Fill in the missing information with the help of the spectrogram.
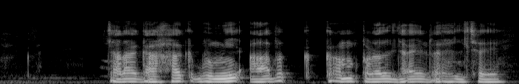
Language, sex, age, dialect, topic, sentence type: Maithili, male, 31-35, Bajjika, agriculture, statement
